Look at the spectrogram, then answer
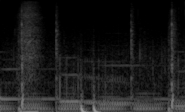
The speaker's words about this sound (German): Ich muss kurz einen Schluck trinken, eine Sekunde. Oh. Oh! Leitungswasser. Geil. Aus der Mischbatterie. Ganz frisch.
